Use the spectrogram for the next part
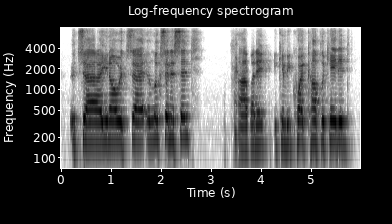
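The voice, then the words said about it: Imitates another person's voice. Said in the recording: “Your Trump impersonation is not bad. It is really an impersonation of Alec Baldwin doing Trump, but that's also not bad ... It's spot on.”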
